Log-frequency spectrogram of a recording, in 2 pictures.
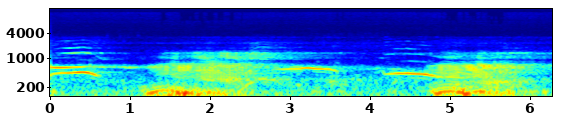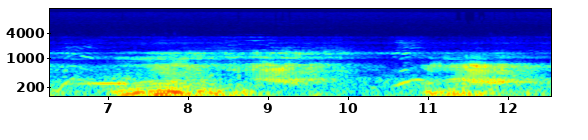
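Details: Repeated humpback whale song phrases: deep groans pulse roughly every three seconds, each paired with short falling whistled cries and upswept moans, rhythmic and echoing.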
